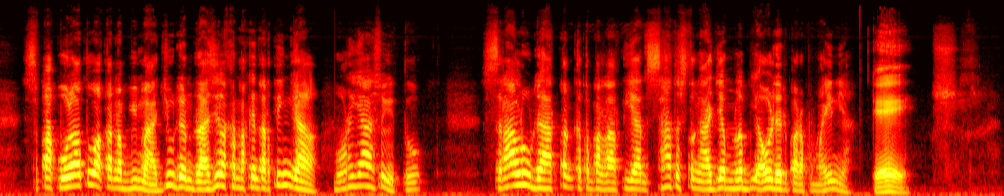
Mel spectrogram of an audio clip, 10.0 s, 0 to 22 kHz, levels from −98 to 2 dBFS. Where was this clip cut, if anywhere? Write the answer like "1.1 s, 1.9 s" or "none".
3.3 s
